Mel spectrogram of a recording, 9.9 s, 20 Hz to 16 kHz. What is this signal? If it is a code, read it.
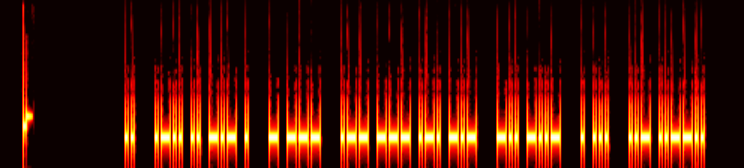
Morse code, heard as a keyed tone, about 30 wpm, 700 Hz. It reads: I LIKE TO WORK DX ES U?
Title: Common QSO Phrases Encore 30wpm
